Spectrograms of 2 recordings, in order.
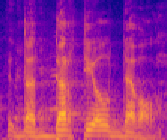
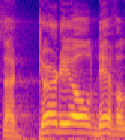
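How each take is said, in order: First: It is said in a Scottish accent. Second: It is said in the speaker's ordinary accent.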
